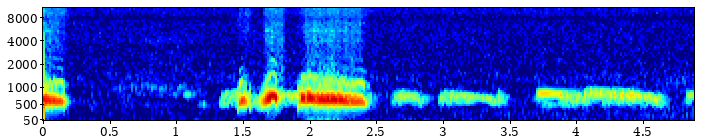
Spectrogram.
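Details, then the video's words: Urging coo (thúc gù) of a spotted dove, played to train new young doves: one low, husky phrase of two short notes and a long coo, followed by soft, drawn-out trailing coos. "tiếng chim cu gáy thúc gù"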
